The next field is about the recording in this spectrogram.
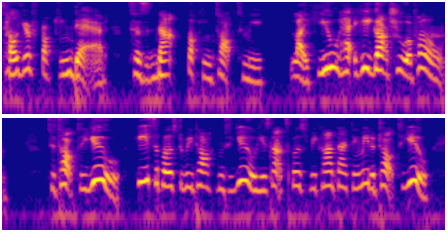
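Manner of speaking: mock enraged, loud, furious storming tirade. Retelling how the mother stormed into the room: imitating an angry outburst. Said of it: "she got so angry at him that she projected that anger onto me, and she stormed into my room like".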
